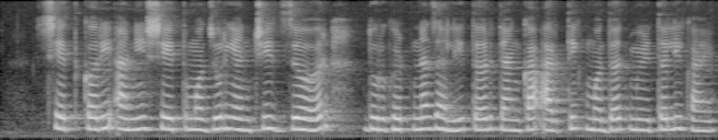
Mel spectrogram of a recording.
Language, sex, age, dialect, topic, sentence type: Marathi, female, 18-24, Southern Konkan, agriculture, question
